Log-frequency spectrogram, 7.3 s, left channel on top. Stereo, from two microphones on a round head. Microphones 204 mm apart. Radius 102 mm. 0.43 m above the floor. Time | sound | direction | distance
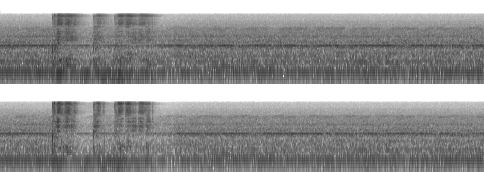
0.8 | writing | 40° right (ahead or behind) | 0.7 m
